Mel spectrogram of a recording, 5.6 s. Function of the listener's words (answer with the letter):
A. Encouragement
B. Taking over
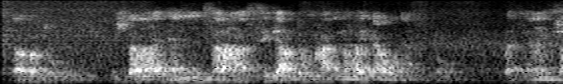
A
